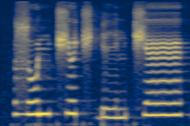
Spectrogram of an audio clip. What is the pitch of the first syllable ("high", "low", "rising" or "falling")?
high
